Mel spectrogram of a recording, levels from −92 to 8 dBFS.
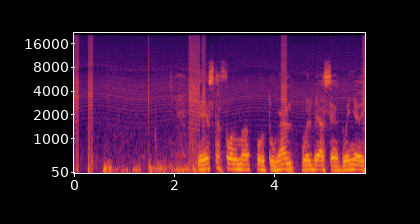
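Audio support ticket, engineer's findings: Computer activity noise, throughout: buzzing pulses around 200 Hz, roughly 15 dB below speech, tracking machine load not the talker. Probable cause is CPU or GPU load currents modulating the shared audio ground.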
